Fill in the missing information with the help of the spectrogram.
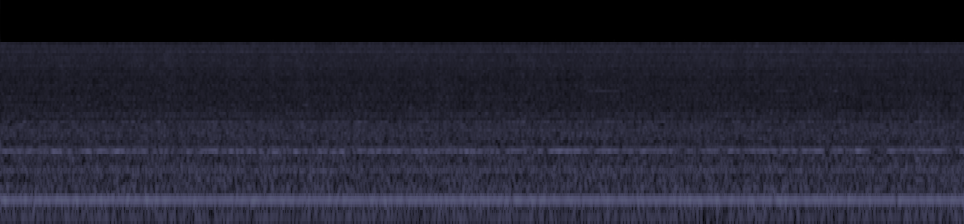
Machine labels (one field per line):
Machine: pump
